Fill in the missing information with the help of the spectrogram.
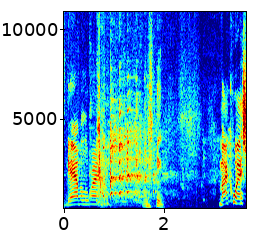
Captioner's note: audience laughing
